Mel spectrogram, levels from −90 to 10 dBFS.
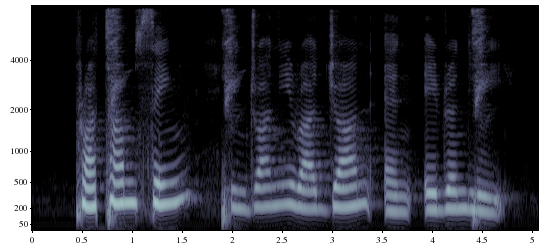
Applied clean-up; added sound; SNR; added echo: neural mask model Resemble Enhance denoiser.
